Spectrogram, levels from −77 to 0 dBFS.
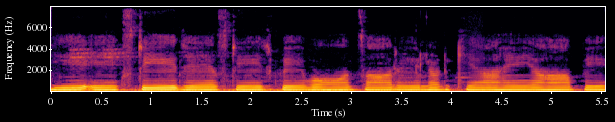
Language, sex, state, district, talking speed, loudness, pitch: Hindi, female, Punjab, Pathankot, 140 wpm, -12 LUFS, 170 Hz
